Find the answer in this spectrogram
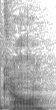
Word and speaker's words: Calame: with it my I my name is Jackson Callum I also go by C cuz it's easier oh you know and it's a Swiss pronunciation so somebody in my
